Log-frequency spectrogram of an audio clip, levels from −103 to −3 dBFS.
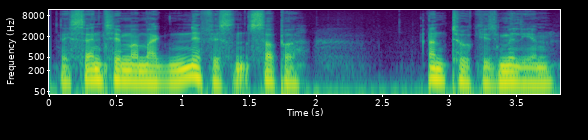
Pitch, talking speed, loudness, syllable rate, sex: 95 Hz, 155 wpm, -17 LUFS, 5.4 syllables/s, male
